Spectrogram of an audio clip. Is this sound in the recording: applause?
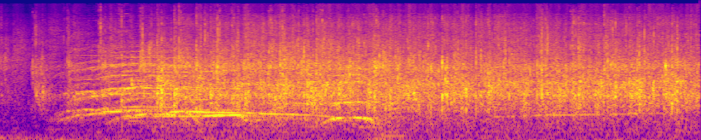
yes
